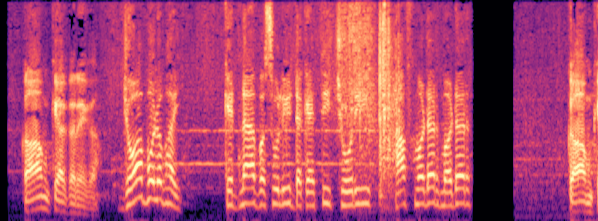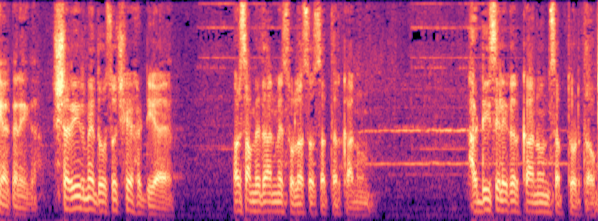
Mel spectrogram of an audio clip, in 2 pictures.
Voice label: Funny Dialogue Ringtone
